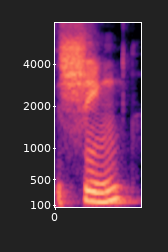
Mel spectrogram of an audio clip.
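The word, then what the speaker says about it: שׁ: suena como s y la segunda que es Shin suena como sh estas estos sonidos sh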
